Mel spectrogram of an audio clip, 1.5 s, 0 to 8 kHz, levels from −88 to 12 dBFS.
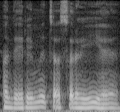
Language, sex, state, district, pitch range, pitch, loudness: Hindi, male, Uttar Pradesh, Muzaffarnagar, 120-135 Hz, 125 Hz, -15 LUFS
